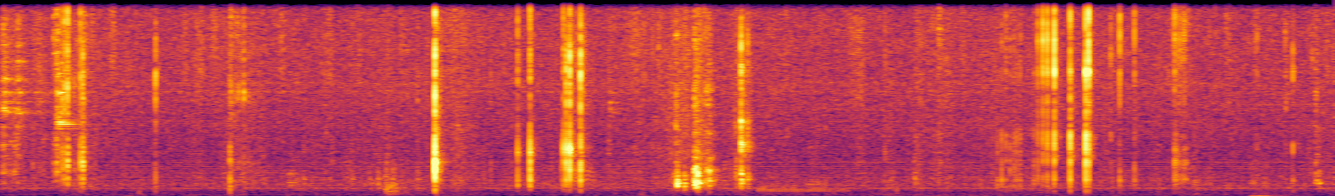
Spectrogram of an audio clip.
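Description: Faint, scattered clicks and scratches of small parts being handled on a workbench, the power divider being picked up, over a faint steady hum.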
